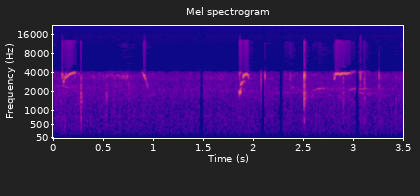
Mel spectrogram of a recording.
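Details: Nest camera on white-tailed eagles, 2 May, parent feeding leftover fish to the young: scattered thin, high chirps and a few slurred notes spaced irregularly against faint steady background noise.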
